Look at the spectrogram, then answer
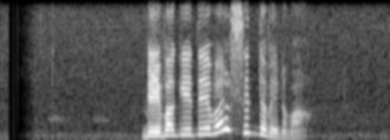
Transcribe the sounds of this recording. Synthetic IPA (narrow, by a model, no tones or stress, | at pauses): meːʋɐɡeːd̪eːʋɐlsid̪ːəʋenəʋaː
